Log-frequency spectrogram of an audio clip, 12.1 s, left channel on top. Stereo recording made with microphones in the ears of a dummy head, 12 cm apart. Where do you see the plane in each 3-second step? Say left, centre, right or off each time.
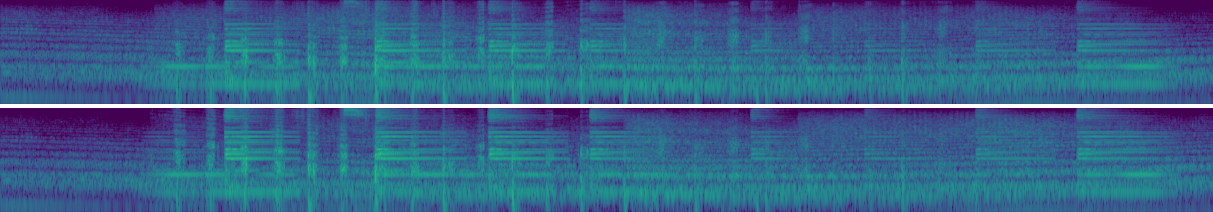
left, left, centre, right.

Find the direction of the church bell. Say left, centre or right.
right.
